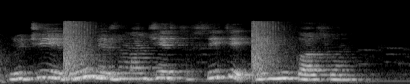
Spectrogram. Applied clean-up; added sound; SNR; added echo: none; Gunshot, gunfire; 14 dB; reverberation time 0.6 s.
